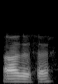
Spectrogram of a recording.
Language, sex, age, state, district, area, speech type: Kannada, male, 18-30, Karnataka, Chitradurga, rural, conversation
